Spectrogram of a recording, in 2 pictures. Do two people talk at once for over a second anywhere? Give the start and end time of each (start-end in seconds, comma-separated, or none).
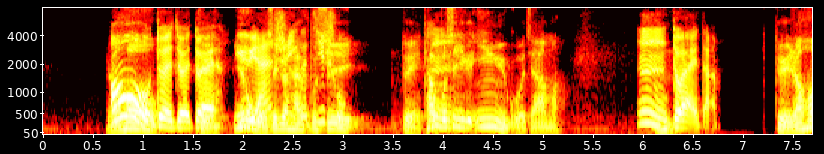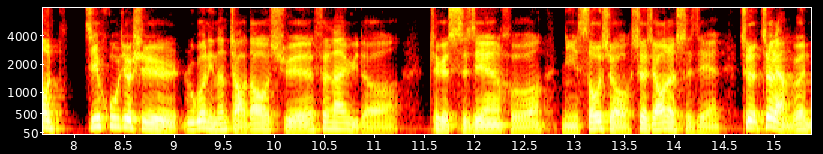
0.6-3.1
